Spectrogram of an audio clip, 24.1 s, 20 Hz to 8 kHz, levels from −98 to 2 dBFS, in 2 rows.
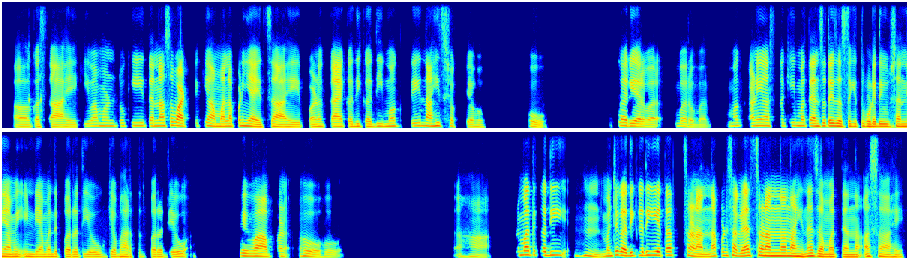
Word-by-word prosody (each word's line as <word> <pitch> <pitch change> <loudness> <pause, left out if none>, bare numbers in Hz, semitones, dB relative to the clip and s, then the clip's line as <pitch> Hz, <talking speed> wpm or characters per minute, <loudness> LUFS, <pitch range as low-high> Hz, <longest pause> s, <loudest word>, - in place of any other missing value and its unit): अ, 135 0 -3
कसं 145 0 -5
आहे 130 -1 -2
किंवा 170 +3 -6
म्हणतो 180 0 -6
की 190 +2 -6
त्यांना 175 +1 +1
असं 185 +4 -1
वाटतं 175 -2 +3
की 200 - -3
आम्हाला 160 -2 +2
पण 185 - -1
यायचं 150 -2 +1
आहे 130 -2 +1
पण 150 +2 -2
काय 155 0 +3
कधी-कधी 155 +1 -3
मग 170 0 -1 0.2
ते 180 +2 -3
नाहीच 185 0 0
शक्य 145 -4 -9
होत. 135 -1 -7 0.6
हो, - - -4 1.0
करिअरवर 165 -8 +1 0.3
बरोबर. 130 -7 -7 0.3
मग 190 +2 -8
आणि 190 +2 0
असतं 190 +1 -4
की 195 - -9
मग 190 0 -1
त्यांचं 175 0 +2
तेच 180 -1 +5
असतं 160 -1 +2
की 155 - -2
थोड्या 150 -2 +3
दिवसांनी 150 0 +2
आम्ही 145 -1 +2
इंडियामध्ये 145 0 0
परत 140 0 -2
येऊ 140 -1 -3
किंवा 140 -2 -3
भारतात 140 0 -4
परत 140 0 -4
येऊ 145 +3 -1 0.8
तेव्हा 170 -2 +3
आपण 150 +2 -3 0.2
हो, 155 -7 -1
हो. 130 -4 -11 1.5
अ, - - -14
हां. 140 -6 -8 0.4
तर 230 - -5
मग 250 0 +5
ते 245 - -3
कधी, 225 +2 +2 0.3
हं 160 -10 -3
म्हणजे 185 +8 0
कधी-कधी 205 +3 +4
येतात 225 0 +5 0.2
सणांना 150 -1 +3
पण 215 - -3
सगळ्याच 200 -1 +4
सणांना 185 -4 +7
नाही 165 -4 +6
ना 175 +5 +5
जमत 140 -2 +3
त्यांना. 130 -1 +1
असं 155 +1 -1
आहे. 130 -2 -1
155 Hz, 170 wpm, -22 LUFS, 140-180 Hz, 1.5 s, सणांना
